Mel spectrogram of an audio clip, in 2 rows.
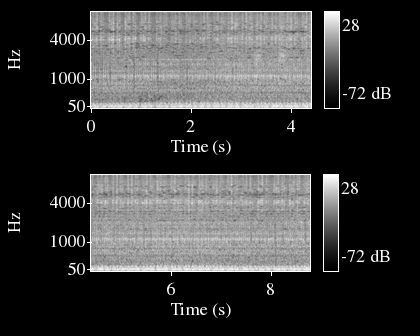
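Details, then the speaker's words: VW Combi with Type 3 engine, warm idle: deep, uneven knock about three a second; removing the cap changes it, and it stops when revved; quiet when cold, knock began once warmed. "si escuchan la diferencia y ya se han de imaginar Qué es a los conocedores aceleramos se reduce acelerando no suena ya"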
